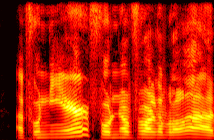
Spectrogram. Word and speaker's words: Fournier: yeah, Fournier, Fournier.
